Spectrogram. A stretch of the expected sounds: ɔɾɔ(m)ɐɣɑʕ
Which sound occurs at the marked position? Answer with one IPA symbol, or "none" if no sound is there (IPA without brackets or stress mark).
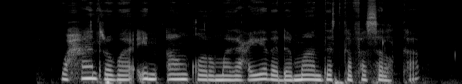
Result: m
